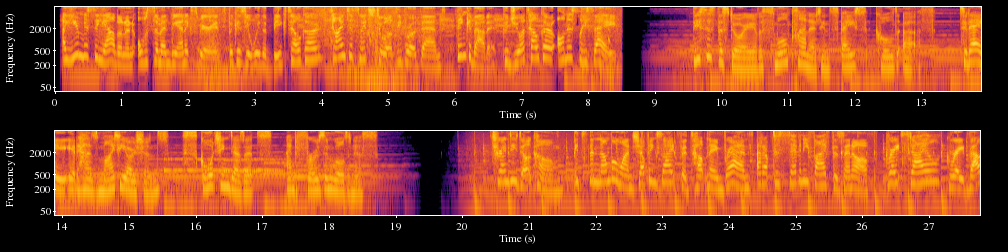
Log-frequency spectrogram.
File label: Australian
